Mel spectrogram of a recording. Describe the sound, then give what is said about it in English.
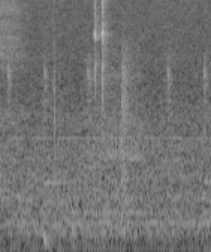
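Faint, scattered keyboard typing: a handful of soft, irregular key clicks spread over a couple of seconds against a quiet room hum, with no voices. “I am typing.”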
